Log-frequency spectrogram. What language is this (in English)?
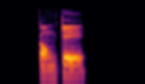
Min Nan Chinese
